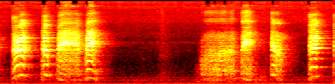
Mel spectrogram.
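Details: Pet Monk parakeet, also called Quaker parrot, talking and singing along with its owner indoors; harsh, squawky harmonic bursts in quick irregular clusters, about four per second, with a brief pause midway.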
